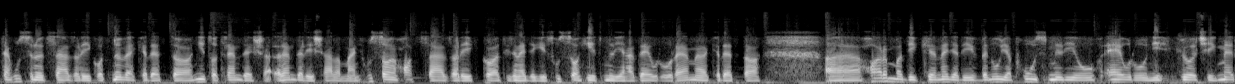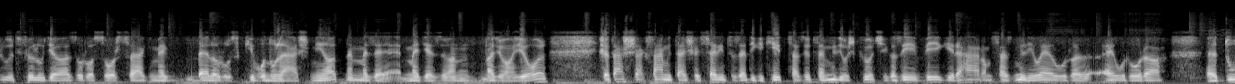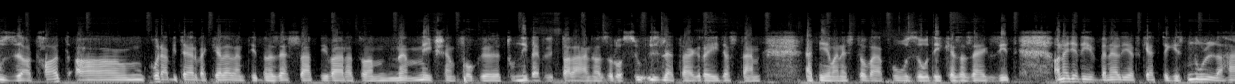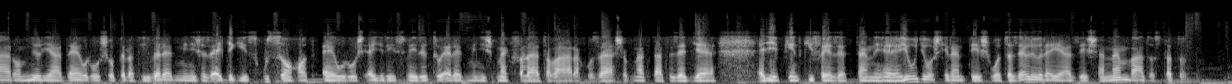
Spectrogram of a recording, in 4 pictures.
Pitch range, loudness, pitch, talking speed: 90-105 Hz, -16 LUFS, 95 Hz, 145 wpm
